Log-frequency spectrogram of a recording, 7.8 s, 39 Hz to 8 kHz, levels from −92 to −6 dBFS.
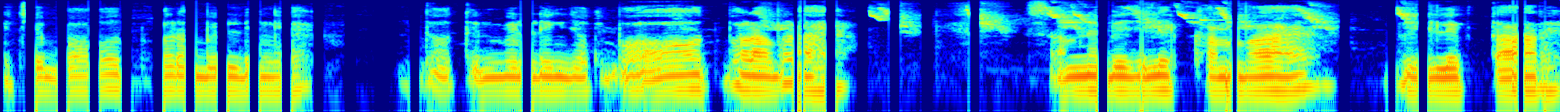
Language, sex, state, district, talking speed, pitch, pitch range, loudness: Hindi, male, Jharkhand, Jamtara, 190 wpm, 110 Hz, 105-115 Hz, -32 LUFS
